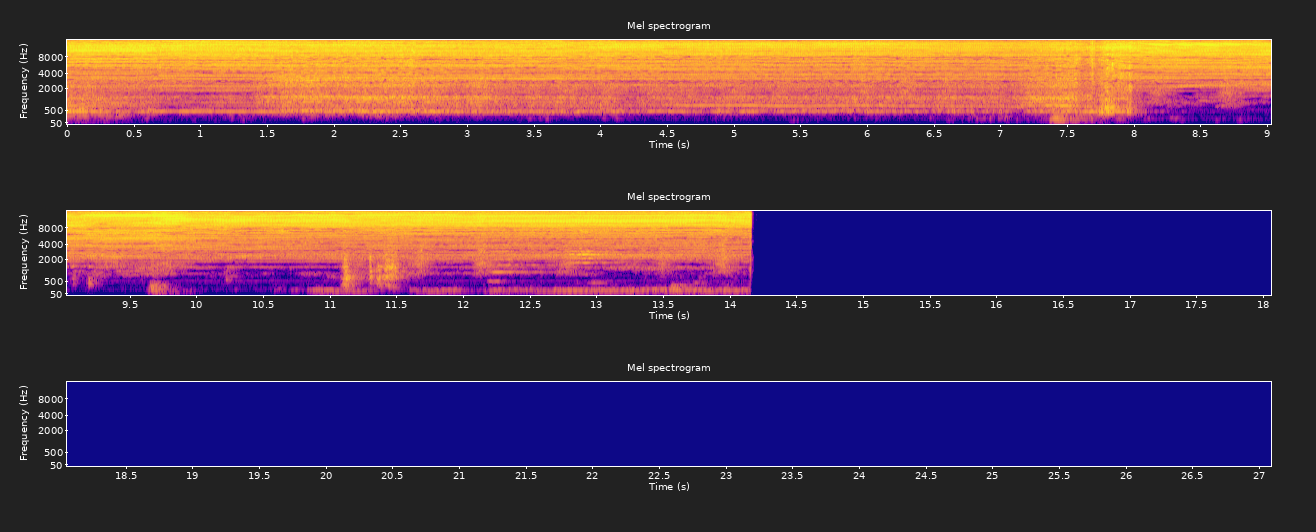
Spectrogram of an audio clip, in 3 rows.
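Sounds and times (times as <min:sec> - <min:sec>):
small motor high whine: 0:00.0 - 0:14.2.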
